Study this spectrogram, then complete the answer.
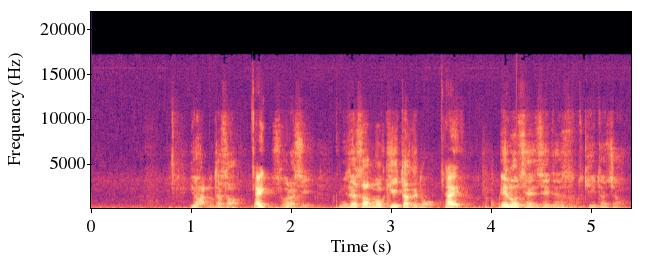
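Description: A man speaks calmly into a nearby microphone.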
